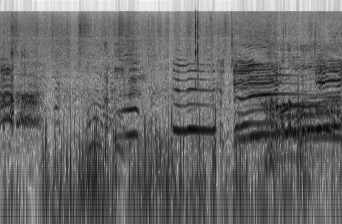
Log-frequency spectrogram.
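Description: A group of young men cheer and laugh loudly.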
